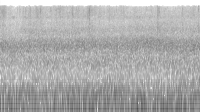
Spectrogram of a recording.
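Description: Steady rumbling noise of a cart's wheels rolling over asphalt.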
